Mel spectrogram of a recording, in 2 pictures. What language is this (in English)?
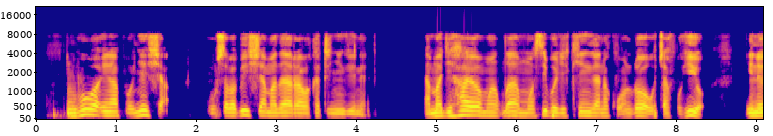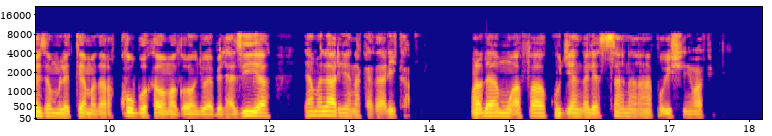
Swahili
